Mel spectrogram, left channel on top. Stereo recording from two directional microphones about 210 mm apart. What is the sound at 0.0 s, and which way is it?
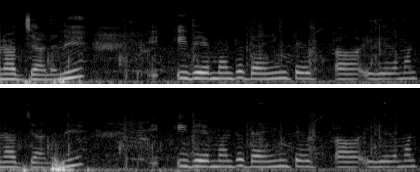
A child's voice, 55° left (ahead or behind).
